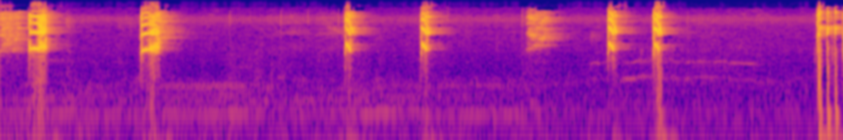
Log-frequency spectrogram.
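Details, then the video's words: Lovebird calling to companions: loud, sharp, shrill squawks given singly at irregular intervals of about one second, eight in all, with a quick burst of clicking notes at the end. "Suara burung love bird memanggil kawan"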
